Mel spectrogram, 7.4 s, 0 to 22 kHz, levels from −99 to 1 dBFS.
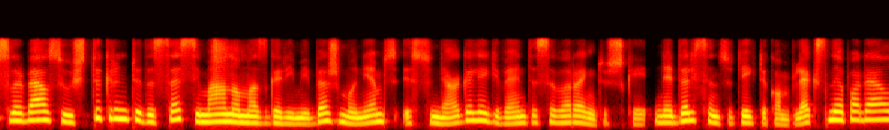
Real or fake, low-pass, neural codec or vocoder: fake; 7.2 kHz; codec, 24 kHz, 0.9 kbps, WavTokenizer, large speech release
